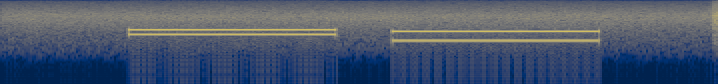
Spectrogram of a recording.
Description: Aircraft SELCAL, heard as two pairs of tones, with a squelch burst at the end. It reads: PS-JR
